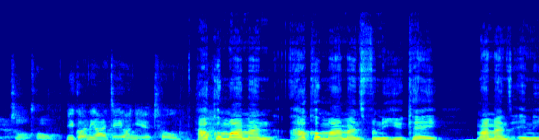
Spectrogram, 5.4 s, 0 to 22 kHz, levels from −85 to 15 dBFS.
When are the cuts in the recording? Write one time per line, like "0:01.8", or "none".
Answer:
none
